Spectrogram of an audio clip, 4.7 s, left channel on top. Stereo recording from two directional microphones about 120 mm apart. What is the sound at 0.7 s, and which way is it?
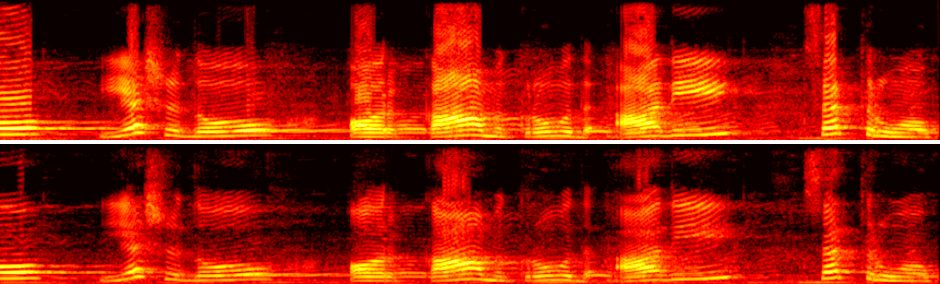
Speech, 90° left.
